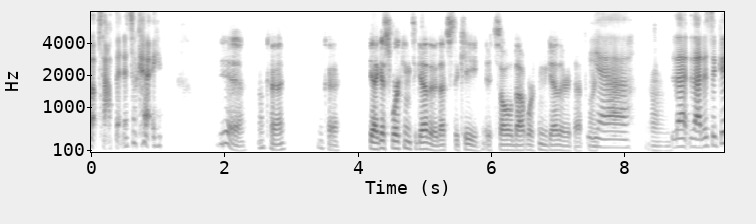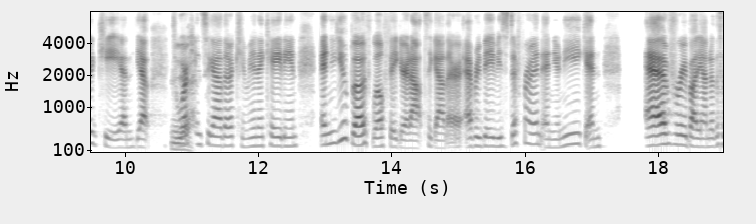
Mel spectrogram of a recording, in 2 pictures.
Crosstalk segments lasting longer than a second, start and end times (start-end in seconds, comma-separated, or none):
none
